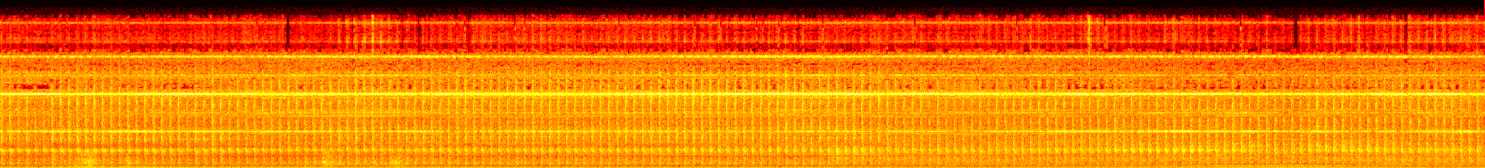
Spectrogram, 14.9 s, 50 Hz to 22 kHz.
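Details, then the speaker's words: Logik L814WM16 washing machine: steady low rumble with coarse grinding grit pulsing as the drum turns; awful grinding noise from the drum. "I can't believe this machine is making an awful, extremely grinding noise. It works, it's a grinding noise."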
